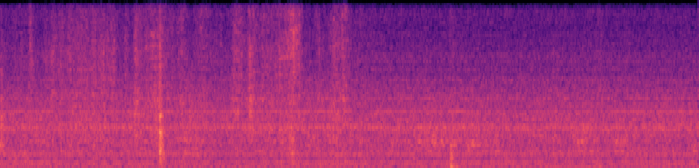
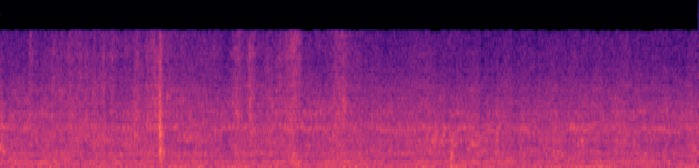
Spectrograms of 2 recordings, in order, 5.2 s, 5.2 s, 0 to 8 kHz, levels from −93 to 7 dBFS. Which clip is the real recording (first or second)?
first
